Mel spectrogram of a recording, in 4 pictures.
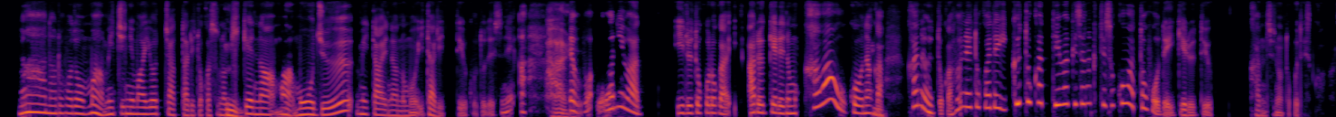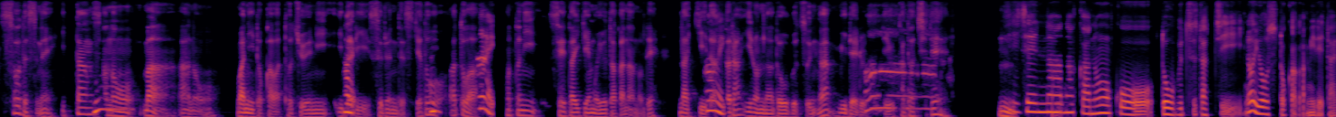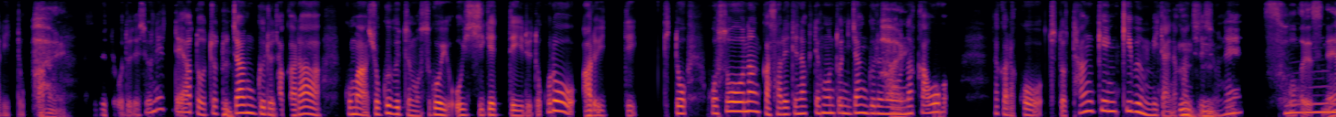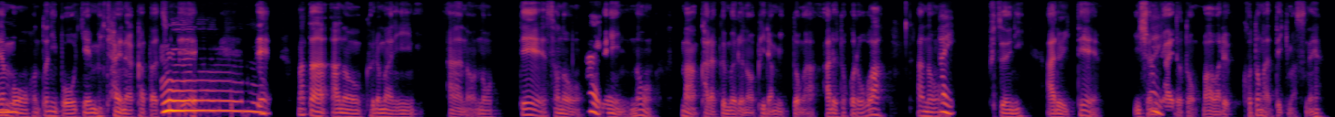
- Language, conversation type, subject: Japanese, podcast, 旅で見つけた秘密の場所について話してくれますか？
- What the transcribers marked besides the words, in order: other noise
